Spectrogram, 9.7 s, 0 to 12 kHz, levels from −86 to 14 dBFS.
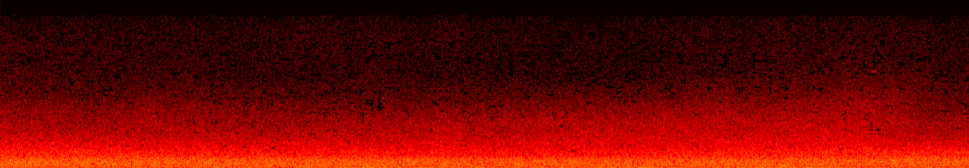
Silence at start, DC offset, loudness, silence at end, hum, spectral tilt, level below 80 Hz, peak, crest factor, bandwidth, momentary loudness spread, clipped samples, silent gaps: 0 s; under 0.1%; -32 LUFS; 0 s; none; -7 dB/octave; -40 dBFS; -18 dBFS; 12 dB; 11 kHz; 1 LU; under 0.1%; none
